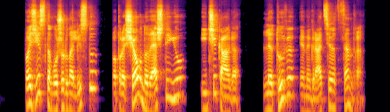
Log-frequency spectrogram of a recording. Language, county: Lithuanian, Vilnius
